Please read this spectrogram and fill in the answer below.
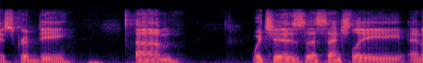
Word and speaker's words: Scribd: is a service called I want to say scribed yeah there no that works okay yeah normally I would say Scribd um which is essentially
